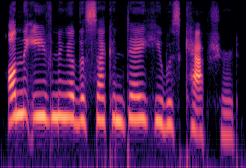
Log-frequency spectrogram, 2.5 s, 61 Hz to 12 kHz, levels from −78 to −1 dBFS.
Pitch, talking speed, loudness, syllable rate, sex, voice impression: 260 Hz, 245 wpm, -21 LUFS, 6.6 syllables/s, female, gender-neutral, slightly young, tensed, powerful, bright, clear, intellectual, friendly, lively, slightly kind, slightly intense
